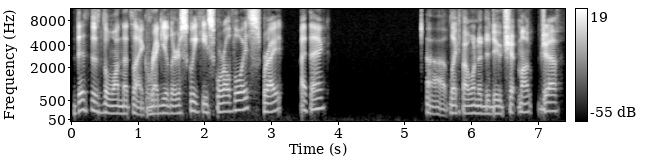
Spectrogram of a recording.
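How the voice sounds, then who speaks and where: A man talking casually through a pitch-shifting voice changer set to a squeaky chipmunk-like voice. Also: normal speed, pushed and bright, dry recording. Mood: amused. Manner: casual, rambling.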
